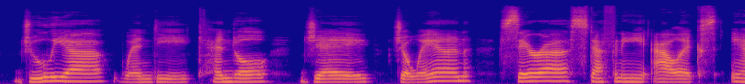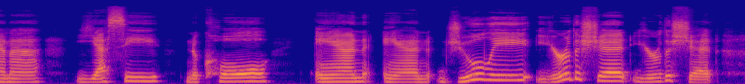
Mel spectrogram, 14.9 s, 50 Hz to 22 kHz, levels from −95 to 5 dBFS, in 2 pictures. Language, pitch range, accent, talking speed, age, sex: English, 155-220 Hz, American, 80 wpm, 20-39, female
